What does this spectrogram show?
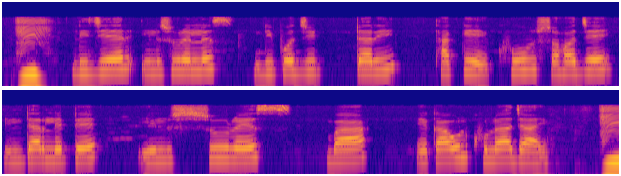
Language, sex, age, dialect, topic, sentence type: Bengali, female, 31-35, Jharkhandi, banking, statement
